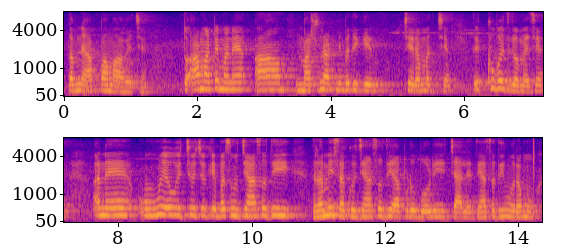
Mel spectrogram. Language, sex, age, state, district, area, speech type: Gujarati, female, 30-45, Gujarat, Rajkot, urban, spontaneous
